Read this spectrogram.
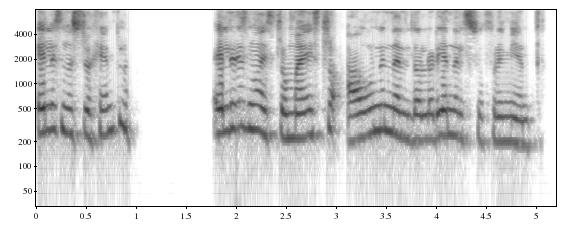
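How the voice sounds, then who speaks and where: A woman with a somewhat high voice gives a sermon-style testimony as a church leader. She talks earnestly and keeps checking in with tag questions. She speaks into a microphone at an indoor gathering. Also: steady tone, moderate pace, darkish tone.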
